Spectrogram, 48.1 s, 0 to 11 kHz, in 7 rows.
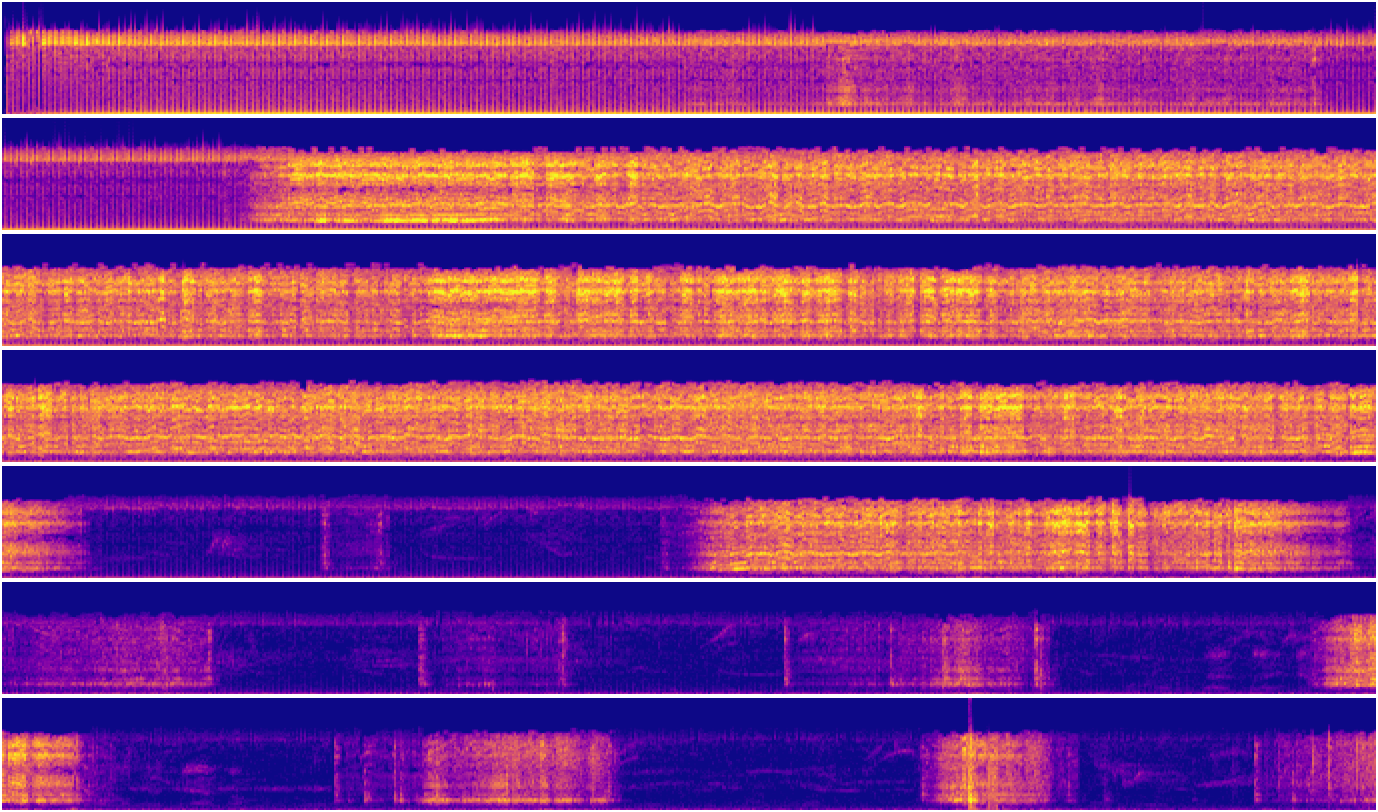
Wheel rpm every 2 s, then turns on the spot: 0, 20, 40, 20, 140, 160, 160, 160, 160, 160, 160, 160, 160, 90, 0, 80, 130, 20, 0, 10, 20, 20, 10, 10.
2-6 34-36 38-40 42-44 46-48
